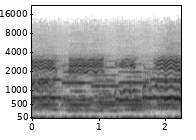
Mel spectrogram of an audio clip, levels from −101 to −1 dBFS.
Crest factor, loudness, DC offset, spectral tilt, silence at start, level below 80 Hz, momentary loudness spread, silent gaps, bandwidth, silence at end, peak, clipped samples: 14 dB; -18 LUFS; under 0.1%; -2 dB/octave; 0 s; -42 dBFS; 5 LU; none; 12 kHz; 0 s; -4 dBFS; under 0.1%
